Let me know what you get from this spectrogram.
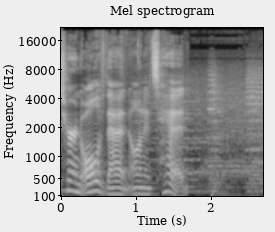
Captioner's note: crowd cheering; stately music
